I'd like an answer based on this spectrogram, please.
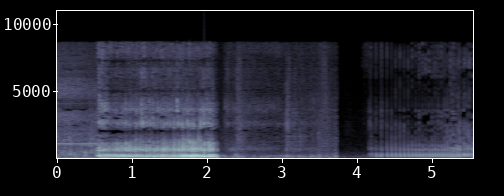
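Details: Domestic dog snoring: a loud, rough, low buzzing rattle for about two seconds, then quieter breathing, a short silence, and a rapid train of fine rhythmic pulses of snore.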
